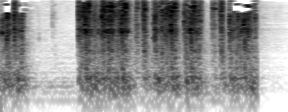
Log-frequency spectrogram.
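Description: Rapid, dense clatter of clicks in two runs: the first ends just after the start, and the second begins about half a second in and stops abruptly near the end.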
